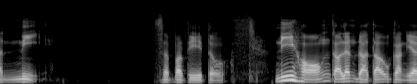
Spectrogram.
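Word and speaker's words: 日本: jadi kanji mataharinya dibaca omyominya ya Minahasa Jadi dibacanya nih seperti itu nihong kalian udah tahu kan ya Minasa nihong itu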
